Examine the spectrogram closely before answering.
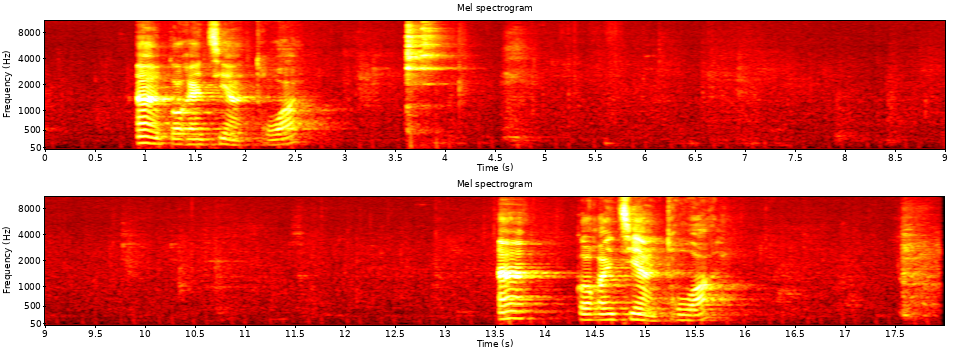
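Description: An elderly man speaks slowly and solemnly into a microphone, with long pauses.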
